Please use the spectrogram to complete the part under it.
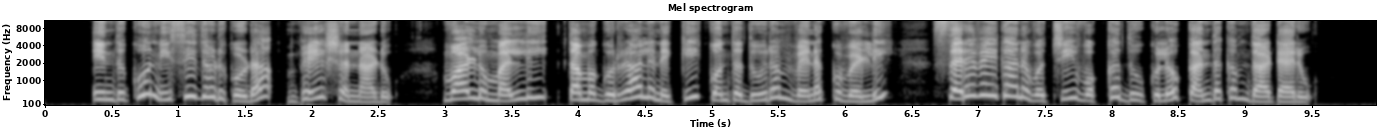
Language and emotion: Telugu, neutral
